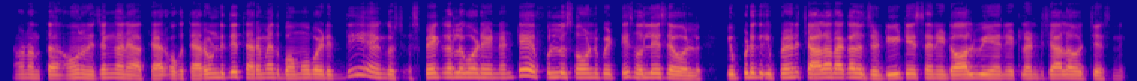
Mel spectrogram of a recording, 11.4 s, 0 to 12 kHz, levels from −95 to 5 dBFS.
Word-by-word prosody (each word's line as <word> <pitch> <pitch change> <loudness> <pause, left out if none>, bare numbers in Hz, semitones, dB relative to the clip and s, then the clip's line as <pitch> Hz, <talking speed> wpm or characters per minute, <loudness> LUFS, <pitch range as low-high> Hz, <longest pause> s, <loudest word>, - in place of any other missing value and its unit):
అవును. 155 0 -7
అంత 150 +1 -9 0.2
అవును. 160 +2 -1
నిజంగానే 165 0 -2
ఆ - - -4
తెర్ 140 +1 +1
ఒక 145 - -7
తెర 140 0 +2
ఉండిద్ది. 175 +3 +1
తెర 160 0 +2
మీద 175 -1 -1
బొమ్మ 155 +2 -1
పడిద్ది. 155 - -2 0.2
ఇంకా 160 -2 -3
స్ - - -32
స్పీకర్లు 180 +4 +1
గూడా 180 -1 +1
ఏంటంటే 170 +8 -1 0.2
ఫుల్ 185 +1 0
సౌండ్ 175 0 0
పెట్టేసి 170 +4 -2
వదిలేసేవాళ్ళు. 160 -8 +1 0.3
ఇపుడు 180 +4 +1 0.2
ఇప్పుడయితే 175 +4 -1
చాలా 165 +2 +6
రకాలుగా 175 0 +3
వచ్చినాయి 150 -2 -2
డిటిఎస్ 165 +1 +2
అని 155 0 -1
డాల్బీ 155 +1 +5
అని 150 0 -5
ఇట్లాంటివి 150 -1 -5
చాలా 150 0 +2
వచ్చేసినాయి. 130 -4 -7
160 Hz, 180 wpm, -30 LUFS, 150-175 Hz, 0.3 s, చాలా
